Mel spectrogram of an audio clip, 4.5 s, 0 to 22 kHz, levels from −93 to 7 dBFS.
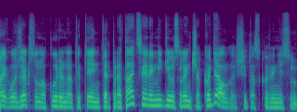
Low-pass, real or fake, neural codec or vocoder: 14.4 kHz; fake; codec, 44.1 kHz, 2.6 kbps, SNAC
